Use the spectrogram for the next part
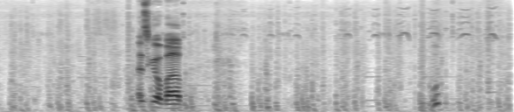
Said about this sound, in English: We are on this horse until we get to Armadillo.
